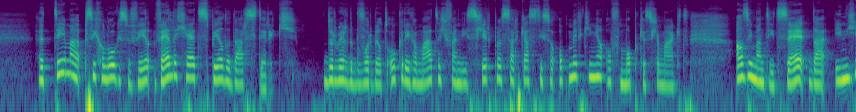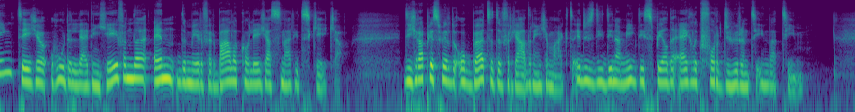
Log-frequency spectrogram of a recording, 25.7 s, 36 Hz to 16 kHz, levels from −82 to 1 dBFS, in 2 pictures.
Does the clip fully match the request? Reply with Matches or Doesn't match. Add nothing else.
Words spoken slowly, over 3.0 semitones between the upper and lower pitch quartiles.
Matches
